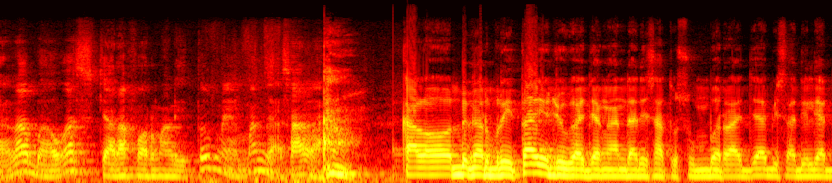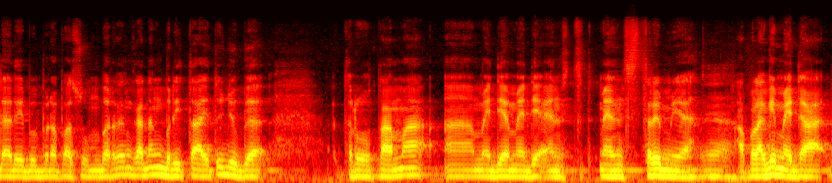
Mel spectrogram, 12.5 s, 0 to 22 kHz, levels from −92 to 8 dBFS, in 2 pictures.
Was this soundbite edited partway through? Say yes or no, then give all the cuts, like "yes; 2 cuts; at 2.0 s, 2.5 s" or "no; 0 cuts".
yes; 1 cut; at 3.0 s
